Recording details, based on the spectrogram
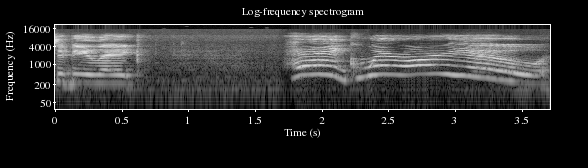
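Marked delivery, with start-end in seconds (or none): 1.7-3.7 very high, muffled, cupped-hand call from far off. Playing a character calling for his friend, making a far-away sound. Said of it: "cody puts his hand around his mouth to try and make like a far away sound".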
